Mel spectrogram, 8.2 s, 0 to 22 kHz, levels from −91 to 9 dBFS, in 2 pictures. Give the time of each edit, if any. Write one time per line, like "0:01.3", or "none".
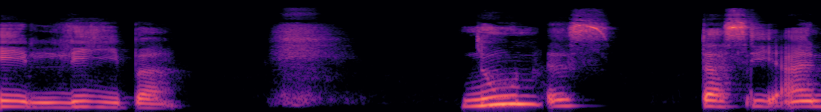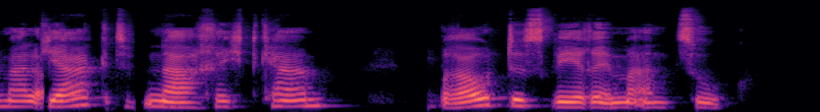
0:02.7
0:03.7
0:04.3
0:04.8
0:06.2
0:06.9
